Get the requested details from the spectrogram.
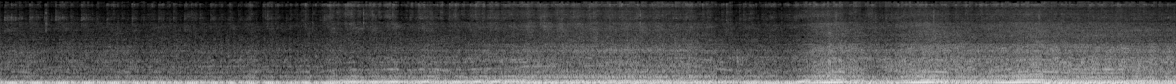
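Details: Sunseeker XPS 25 powerboat, BMW B220 engine, on a water supply, after priming the fuel filter water separator pump: fires and holds a steady low rumble, then revs cleanly twice near the end without stumbling. Normal running.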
